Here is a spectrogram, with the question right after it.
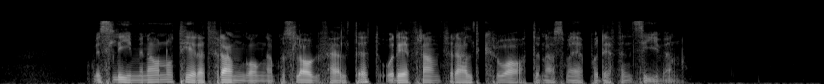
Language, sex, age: Swedish, male, 32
